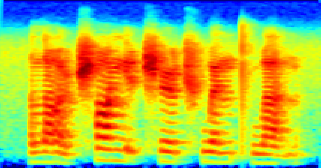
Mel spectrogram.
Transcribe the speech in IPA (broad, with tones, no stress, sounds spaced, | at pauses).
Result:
l ɑ̰˨˩ ʊ̯ ʈ͡ʂʰ ɑ˦ ŋ ḭ˨˩ ʈ͡ʂʰ ɻ̩˨˦ ʈ͡ʂʰ w ə˨˦ n t̪ʰ w a̰˨˩ n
